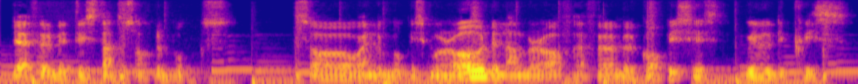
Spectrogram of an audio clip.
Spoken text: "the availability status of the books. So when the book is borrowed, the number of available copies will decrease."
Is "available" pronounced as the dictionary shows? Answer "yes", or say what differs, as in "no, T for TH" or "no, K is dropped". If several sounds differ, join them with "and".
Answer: no, F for V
